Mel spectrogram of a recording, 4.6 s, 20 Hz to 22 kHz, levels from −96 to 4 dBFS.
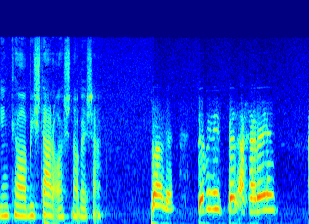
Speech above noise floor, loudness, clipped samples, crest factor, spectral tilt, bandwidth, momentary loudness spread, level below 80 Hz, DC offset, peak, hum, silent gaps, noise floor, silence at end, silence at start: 36 dB; -27 LUFS; under 0.1%; 18 dB; -6 dB/octave; 11.5 kHz; 12 LU; -56 dBFS; under 0.1%; -10 dBFS; none; none; -63 dBFS; 0.5 s; 0 s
